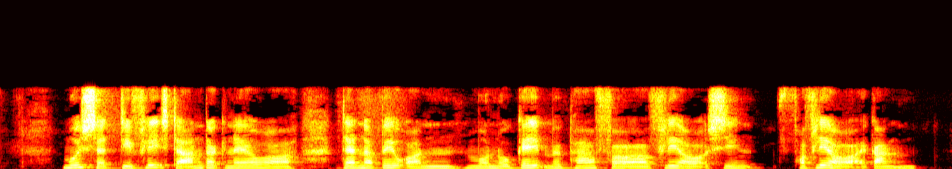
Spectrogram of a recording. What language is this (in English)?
Danish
